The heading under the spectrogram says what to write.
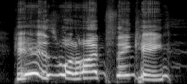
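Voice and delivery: voice cracking upward in pitch. Speaker describing their thinking about an Instagram message, voice cracking. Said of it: "yeah my voice just broke".

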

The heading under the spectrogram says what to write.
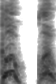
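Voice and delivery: very high, strained voice cracking and breaking apart. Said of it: "my voice is gone".

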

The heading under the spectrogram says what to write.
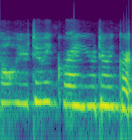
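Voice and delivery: sweet, high cheering tone. Imagining Gordon Ramsay encouraging a mother in labor: Gordon Ramsay, super sweet. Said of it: "super sweet and considerate".

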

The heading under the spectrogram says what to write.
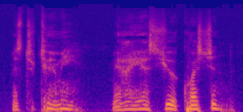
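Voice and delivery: soft, hushed whisper under the breath. After a long silence, a character asks the woodcarver a question: whispered. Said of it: "cleared his throat and whispered".

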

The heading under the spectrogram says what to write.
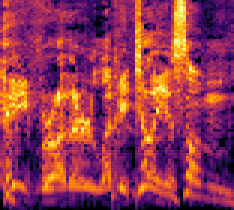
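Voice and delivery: exaggerated gravelly voice, pitched very high. Prompted to do Macho Man on the podcast, speaking in Macho Man voice. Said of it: "Do Macho Man".

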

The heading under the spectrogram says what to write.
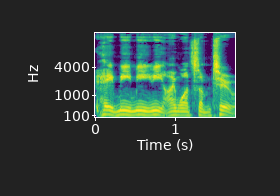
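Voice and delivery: play-acted begging, pleading tone. Retelling a home movie moment, imitating Howard begging. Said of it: "he's, like, begging".

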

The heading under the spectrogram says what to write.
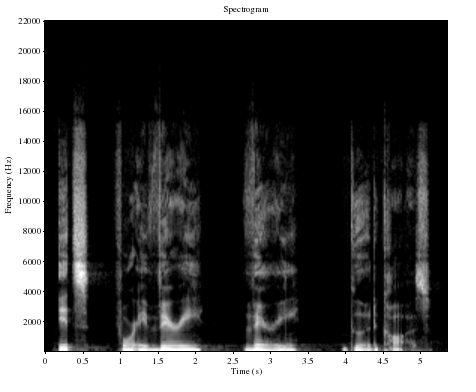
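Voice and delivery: very slow, deliberate, drawn-out, stretched delivery. Reading a story, a character stressing his cause: speaking very slowly. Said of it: "Mork speaks very slowly".

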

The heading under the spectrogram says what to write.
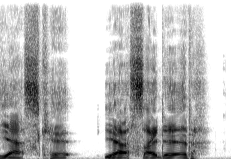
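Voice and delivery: put-on stern, slow, deliberate delivery. Imagining the author answering a complaint: imitating Kubo sternly. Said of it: "Kubo just looks at me sternly and he says".

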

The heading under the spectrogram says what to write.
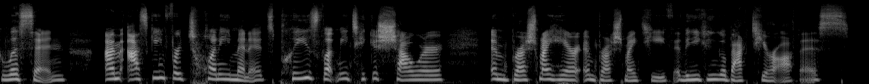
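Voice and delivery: normal talking voice

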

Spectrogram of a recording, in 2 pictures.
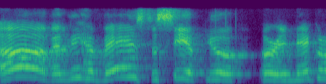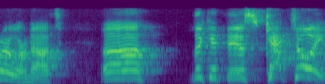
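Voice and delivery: put-on German soldier accent. Retelling a comedy sketch where soldiers fake accents: imitating a fake German accent. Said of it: "They try to talk with that German accent".

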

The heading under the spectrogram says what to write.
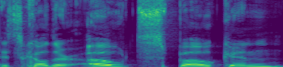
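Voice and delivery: very Canadian accent and pronunciation. Introducing a beer from a Vancouver brewery, the speaker says its name in a Canadian accent. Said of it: "I said that so Canadian".

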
